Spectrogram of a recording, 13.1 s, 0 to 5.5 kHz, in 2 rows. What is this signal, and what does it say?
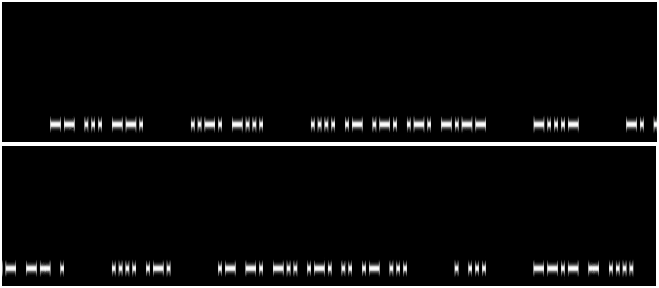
Morse code, heard as a keyed tone, about 36 wpm, 700 Hz. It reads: MSG FB HARRY <BT> NAME HR ANDRIAS ES QTH
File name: UK MASTER QSOs TRAINING / 35WPM / UK MASTER QSOs 0033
